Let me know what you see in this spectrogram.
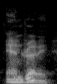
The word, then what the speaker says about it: Andretti: Mario Andretti. Am I saying that right? – I think that's right. – Okay. – Andretti.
